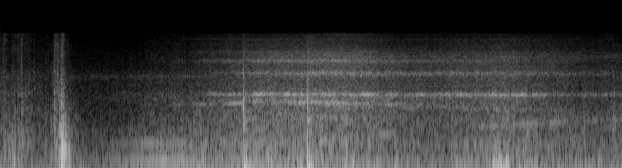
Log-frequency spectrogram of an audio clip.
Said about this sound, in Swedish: Ja, då gick det iväg tåget. Det var grönt. Signalen nu växlade till rött där, så jag är där borta.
